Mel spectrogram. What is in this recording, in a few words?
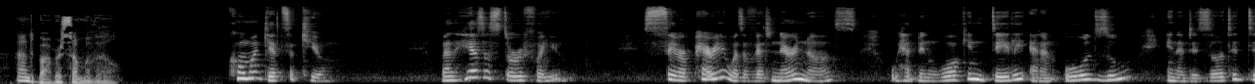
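anguilla, dialects of English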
